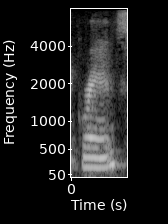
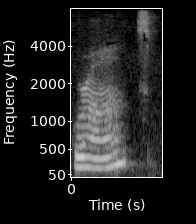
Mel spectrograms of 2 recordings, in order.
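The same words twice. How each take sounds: First: The word is said in a Queensland accent. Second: The word is said in a non-Queensland accent. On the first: This is how the speaker normally says it. "I'm from Queensland, I say grants" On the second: This is how the speaker does not say it. "not grants"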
